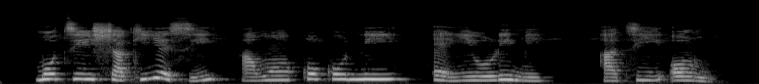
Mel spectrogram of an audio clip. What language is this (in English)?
Yoruba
